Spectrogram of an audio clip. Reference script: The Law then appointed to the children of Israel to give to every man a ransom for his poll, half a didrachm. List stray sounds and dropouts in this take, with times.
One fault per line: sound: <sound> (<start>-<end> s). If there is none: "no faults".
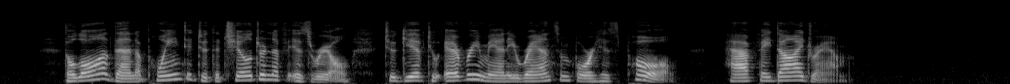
no faults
